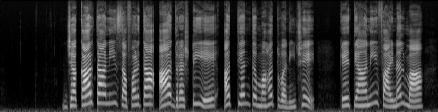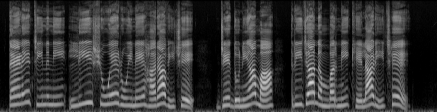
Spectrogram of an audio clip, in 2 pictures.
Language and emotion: Gujarati, neutral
